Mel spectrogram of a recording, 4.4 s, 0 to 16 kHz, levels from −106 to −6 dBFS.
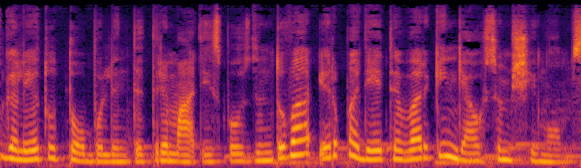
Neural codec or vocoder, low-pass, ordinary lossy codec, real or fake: codec, 44.1 kHz, 7.8 kbps, DAC; 14.4 kHz; MP3, 64 kbps; fake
